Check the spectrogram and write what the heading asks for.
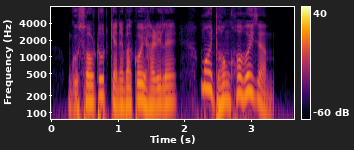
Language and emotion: Assamese, fearful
